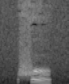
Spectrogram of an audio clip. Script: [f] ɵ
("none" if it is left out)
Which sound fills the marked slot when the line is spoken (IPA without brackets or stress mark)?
f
